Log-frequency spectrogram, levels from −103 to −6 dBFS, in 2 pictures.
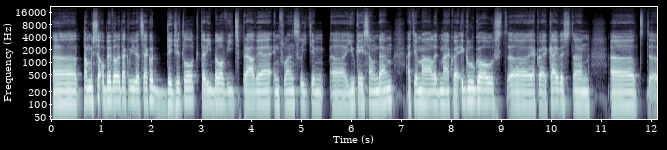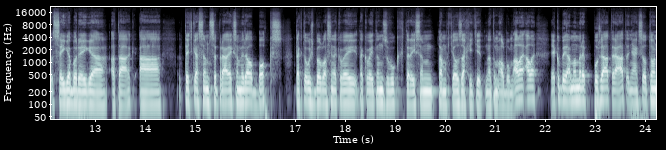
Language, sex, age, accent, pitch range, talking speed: Czech, male, 20-39, native, 100-110 Hz, 185 wpm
